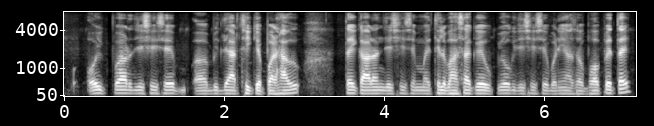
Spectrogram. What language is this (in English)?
Maithili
